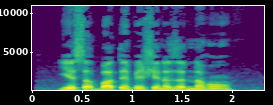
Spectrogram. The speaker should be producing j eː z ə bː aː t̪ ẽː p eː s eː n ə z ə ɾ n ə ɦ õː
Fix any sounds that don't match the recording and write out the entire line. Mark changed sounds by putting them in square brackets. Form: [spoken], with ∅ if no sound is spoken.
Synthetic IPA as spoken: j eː [s] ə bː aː t̪ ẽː p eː [ʃ] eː n ə z ə ɾ n ə ɦ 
